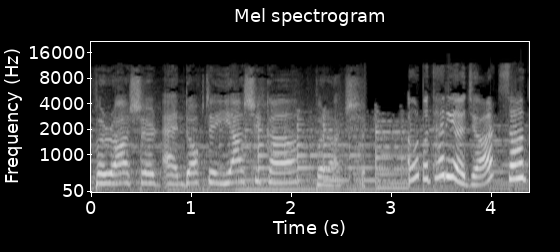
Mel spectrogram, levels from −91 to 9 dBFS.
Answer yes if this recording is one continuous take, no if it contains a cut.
no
